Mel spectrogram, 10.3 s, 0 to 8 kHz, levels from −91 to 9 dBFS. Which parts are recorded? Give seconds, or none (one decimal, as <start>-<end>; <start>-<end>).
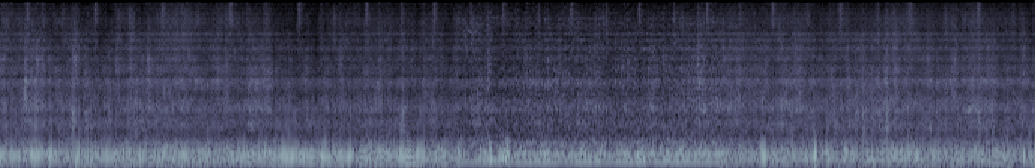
4.6-7.2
